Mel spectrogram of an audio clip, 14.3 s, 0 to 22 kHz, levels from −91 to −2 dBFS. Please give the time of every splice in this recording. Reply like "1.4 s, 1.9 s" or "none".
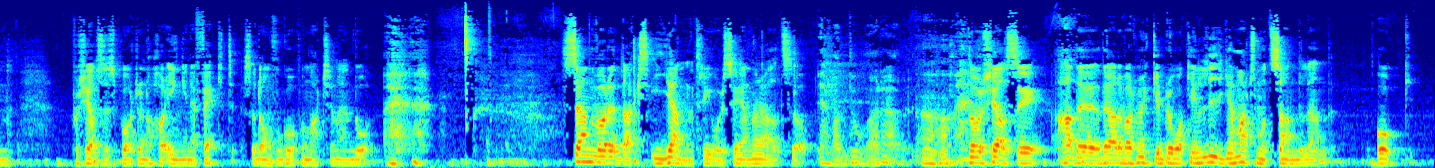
6.9 s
